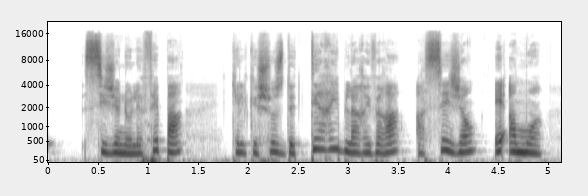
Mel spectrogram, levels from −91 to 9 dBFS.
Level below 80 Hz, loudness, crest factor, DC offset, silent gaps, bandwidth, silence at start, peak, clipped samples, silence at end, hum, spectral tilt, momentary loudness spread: -46 dBFS; -28 LUFS; 18 dB; under 0.1%; none; 17 kHz; 0 s; -12 dBFS; under 0.1%; 0.2 s; none; -4 dB/octave; 9 LU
